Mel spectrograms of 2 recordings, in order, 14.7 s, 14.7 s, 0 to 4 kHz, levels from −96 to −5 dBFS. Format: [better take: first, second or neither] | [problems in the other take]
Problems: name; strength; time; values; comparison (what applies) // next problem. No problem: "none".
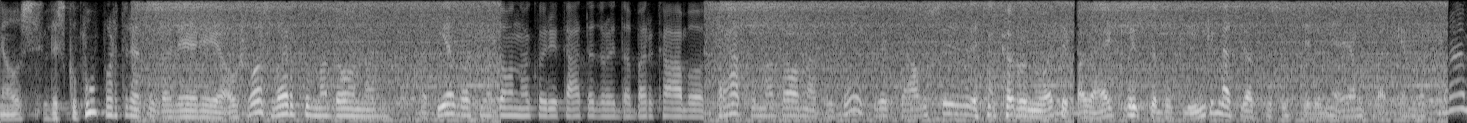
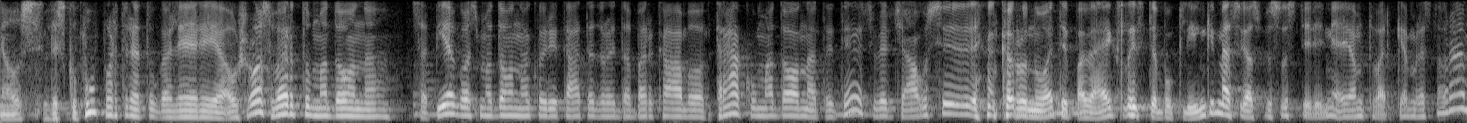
second | background sound (Train); 5 dB below the speech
